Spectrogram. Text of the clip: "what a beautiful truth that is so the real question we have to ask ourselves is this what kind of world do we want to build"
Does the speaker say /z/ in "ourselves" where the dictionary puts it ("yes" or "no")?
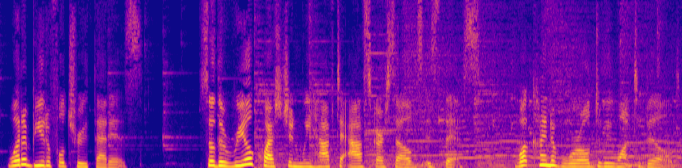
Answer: yes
